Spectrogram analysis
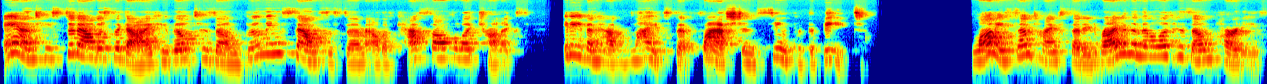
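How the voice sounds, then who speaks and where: A woman reading a children's picture book aloud like a teacher, expressive and deliberate, leaning on key words. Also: high voice. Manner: expressive, deliberate storytelling with emphasis. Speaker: read-aloud narrator, teacher. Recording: echoey room, slightly muffled sound.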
